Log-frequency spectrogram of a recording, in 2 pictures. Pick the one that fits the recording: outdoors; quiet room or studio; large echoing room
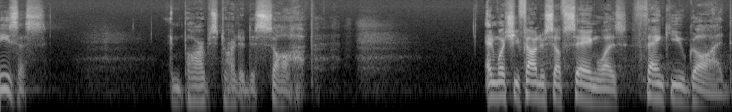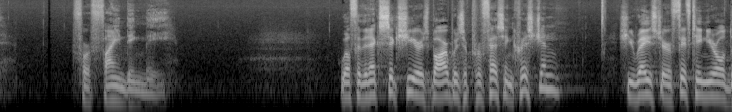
large echoing room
